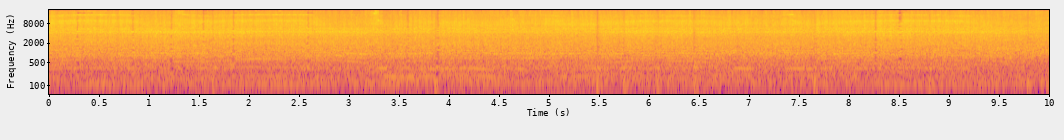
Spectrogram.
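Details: Barn-find Jaguar Series 3 V12 first started after fuel tank and sender work: loud, busy idle with a slightly uneven beat under the hiss and the odd stumble; definitely misfiring a little, cause unclear.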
